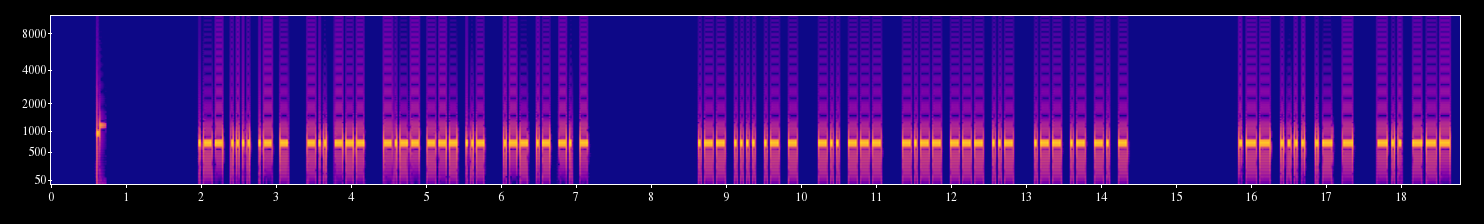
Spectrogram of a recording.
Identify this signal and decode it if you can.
Morse code, heard as a keyed tone, about 29 wpm, 700 Hz. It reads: WHAT DO YOU WANT WHAT DO YOU WANT WHAT DO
